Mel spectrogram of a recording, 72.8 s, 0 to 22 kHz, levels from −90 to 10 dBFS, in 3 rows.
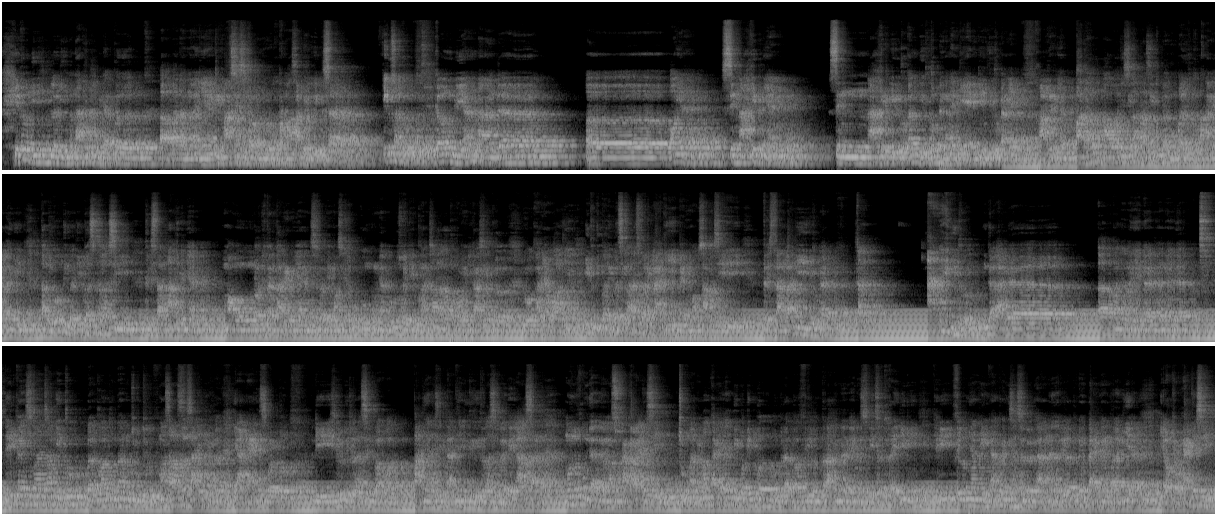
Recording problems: room echo; strong; dies away in 1.5 s
off-mic speech; far
squashed, flat; somewhat
electrical hum; noticeable; from 20 s on; 60 Hz, 10 dB below the speech

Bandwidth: 14.5 kHz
